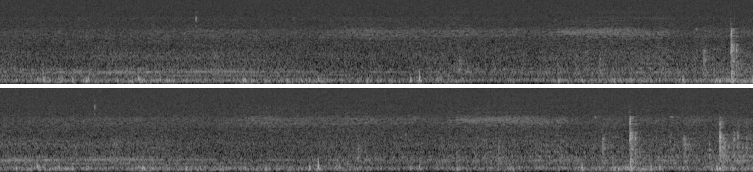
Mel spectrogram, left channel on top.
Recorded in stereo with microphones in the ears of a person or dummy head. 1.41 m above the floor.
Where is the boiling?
No boiling in this recording.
